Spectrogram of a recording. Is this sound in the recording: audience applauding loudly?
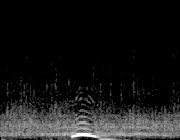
yes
